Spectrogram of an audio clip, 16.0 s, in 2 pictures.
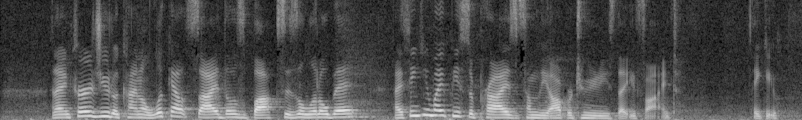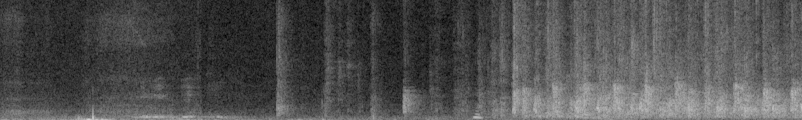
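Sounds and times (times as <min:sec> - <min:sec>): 
speech: 0:00.5 - 0:06.9, 0:07.5 - 0:07.9
audience clapping: 0:10.8 - 0:16.0.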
